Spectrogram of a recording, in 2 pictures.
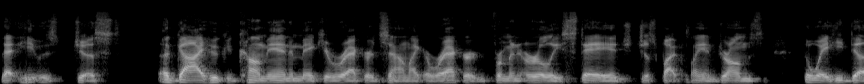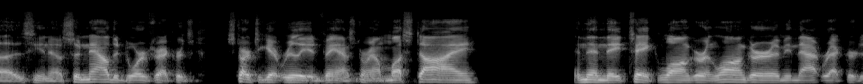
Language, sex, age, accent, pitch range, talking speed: English, male, 50-69, American, 85-100 Hz, 195 wpm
